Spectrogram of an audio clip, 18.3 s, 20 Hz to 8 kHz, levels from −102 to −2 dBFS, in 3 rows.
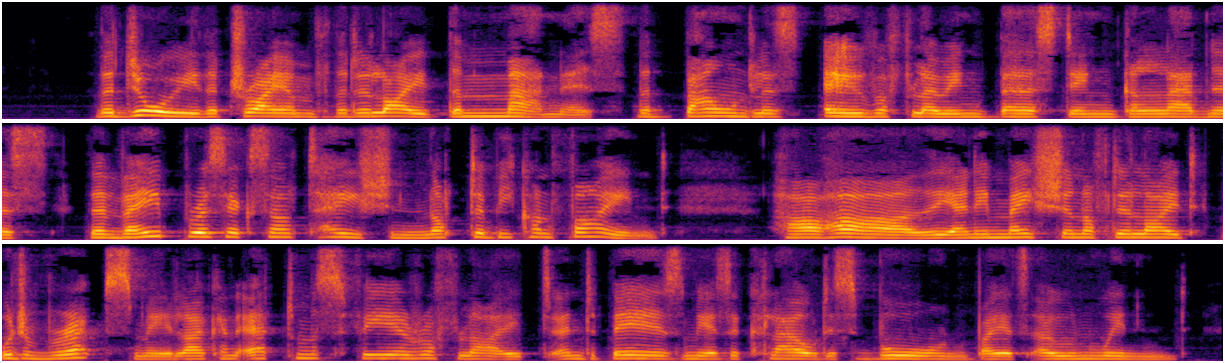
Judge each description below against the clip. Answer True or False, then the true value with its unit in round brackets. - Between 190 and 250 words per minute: False (150 wpm)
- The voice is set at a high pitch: True (220 Hz)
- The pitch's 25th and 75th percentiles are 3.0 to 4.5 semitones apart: False (2.6 semitones)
